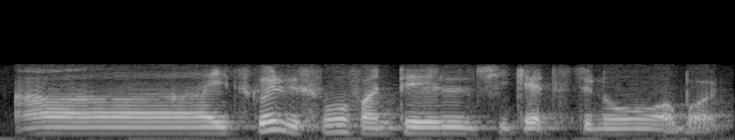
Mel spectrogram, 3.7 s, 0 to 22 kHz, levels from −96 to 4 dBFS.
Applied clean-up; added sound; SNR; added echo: none; none; none; none.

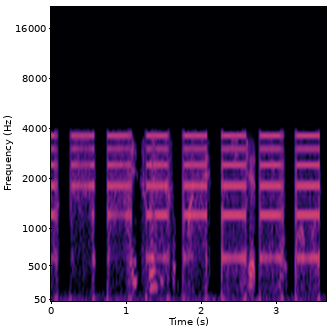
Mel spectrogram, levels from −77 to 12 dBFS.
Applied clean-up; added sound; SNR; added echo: neural diffusion model UNIVERSE++.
